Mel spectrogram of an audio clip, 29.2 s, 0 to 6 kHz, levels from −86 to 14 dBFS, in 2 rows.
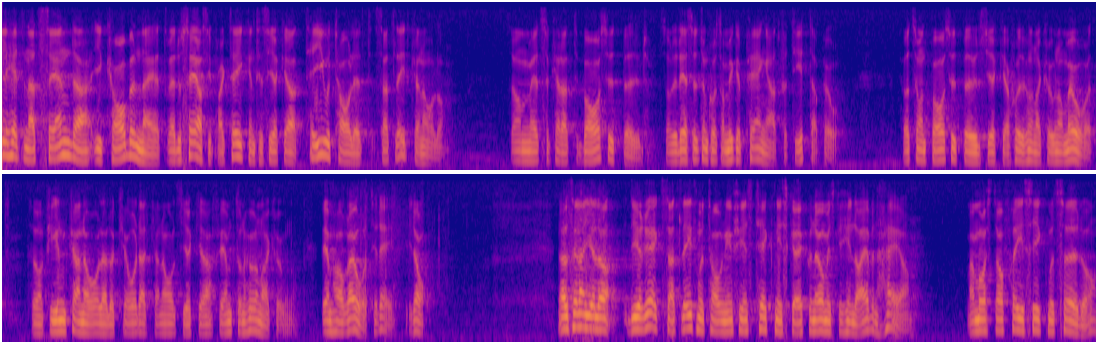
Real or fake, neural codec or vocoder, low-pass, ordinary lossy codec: real; none; 5.4 kHz; none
